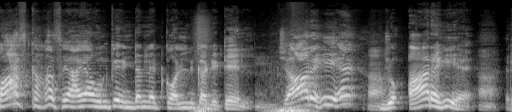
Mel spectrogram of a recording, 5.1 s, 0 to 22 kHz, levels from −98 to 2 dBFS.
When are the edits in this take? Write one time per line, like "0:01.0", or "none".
0:02.7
